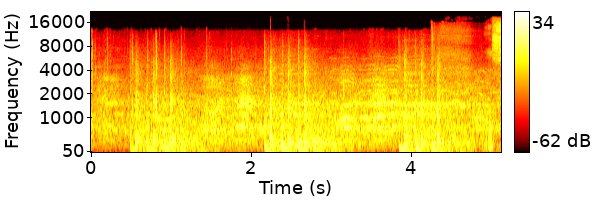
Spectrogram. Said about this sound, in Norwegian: Sånn høres det vanligvis ut når håndballjentene spiller eh, EM-kamp. Full jubel på tribunen fra supportere med det norske flagget på T-skjorta, kubjell i hånda og vikinghjelm på hodet.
